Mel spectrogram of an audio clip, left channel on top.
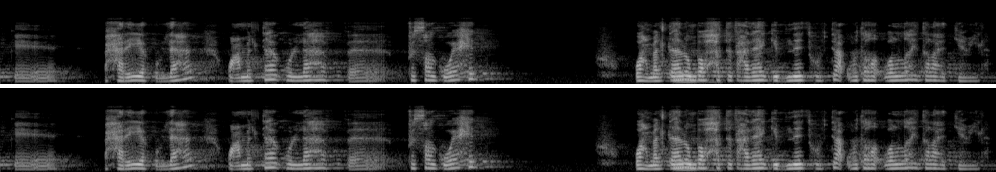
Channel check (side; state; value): both; identical; correlation 1.00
